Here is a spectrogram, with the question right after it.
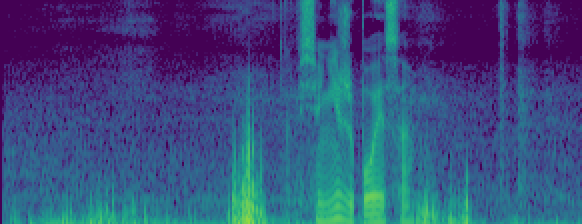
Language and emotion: Russian, neutral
